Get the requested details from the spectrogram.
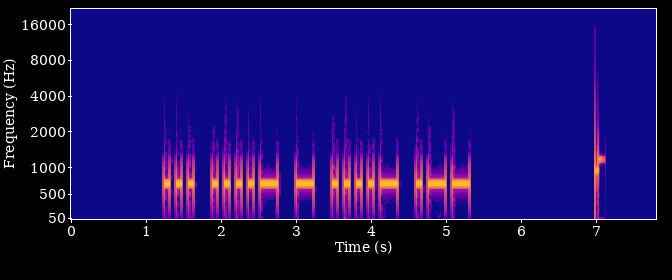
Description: Morse code, heard as a keyed tone, about 15 wpm, 700 Hz. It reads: S4T4W
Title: Five Challenging Letter-Number Combinations 15wpm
